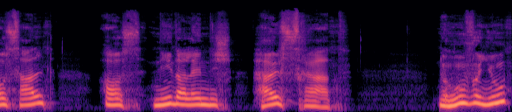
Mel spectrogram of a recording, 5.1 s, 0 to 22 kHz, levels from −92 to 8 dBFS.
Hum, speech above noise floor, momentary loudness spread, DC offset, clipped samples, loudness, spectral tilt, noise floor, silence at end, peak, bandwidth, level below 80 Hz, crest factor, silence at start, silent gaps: none; 47 dB; 11 LU; under 0.1%; under 0.1%; -22 LUFS; -6.5 dB/octave; -68 dBFS; 0.05 s; -8 dBFS; 15.5 kHz; -70 dBFS; 14 dB; 0 s; none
